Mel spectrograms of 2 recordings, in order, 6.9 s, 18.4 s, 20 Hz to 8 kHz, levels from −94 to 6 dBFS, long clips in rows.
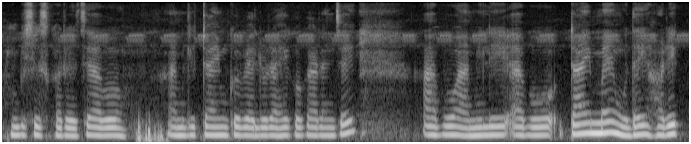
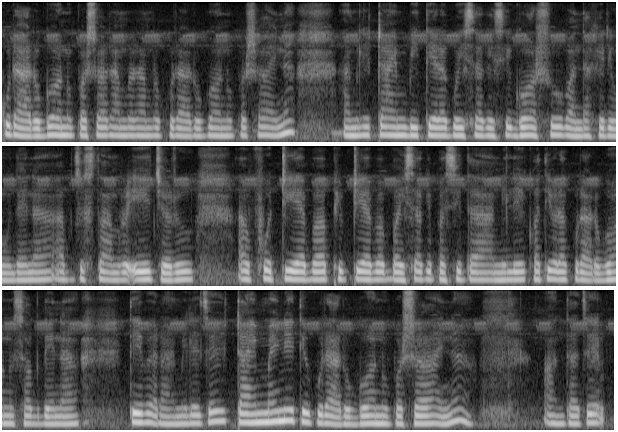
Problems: background sounds at intervals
